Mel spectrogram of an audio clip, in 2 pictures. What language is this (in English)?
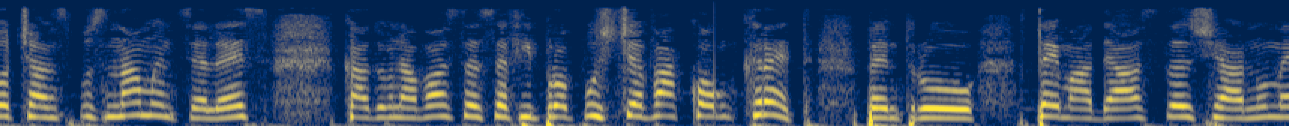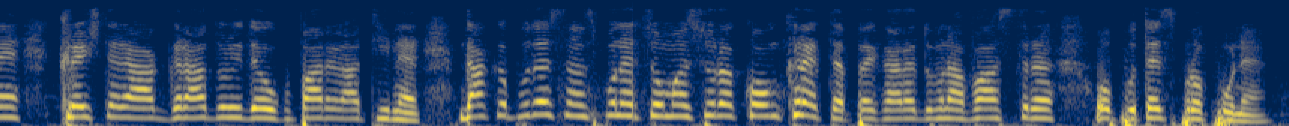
Romanian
